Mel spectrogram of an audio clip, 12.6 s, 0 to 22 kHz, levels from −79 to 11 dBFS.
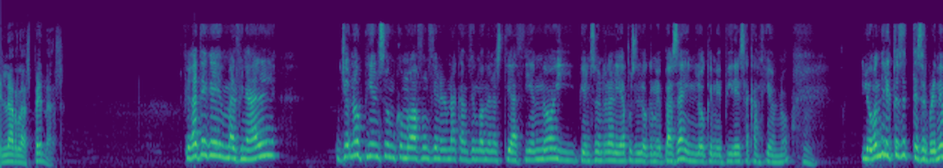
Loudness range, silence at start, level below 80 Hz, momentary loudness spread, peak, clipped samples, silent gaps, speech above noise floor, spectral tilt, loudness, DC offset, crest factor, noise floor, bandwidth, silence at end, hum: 3 LU; 0 s; -66 dBFS; 13 LU; -4 dBFS; under 0.1%; none; 47 dB; -5 dB/octave; -20 LUFS; under 0.1%; 18 dB; -67 dBFS; 13 kHz; 0 s; none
